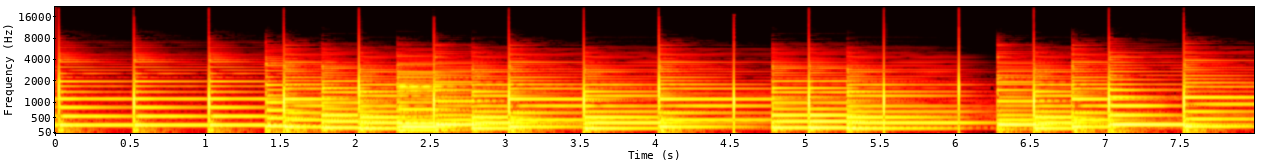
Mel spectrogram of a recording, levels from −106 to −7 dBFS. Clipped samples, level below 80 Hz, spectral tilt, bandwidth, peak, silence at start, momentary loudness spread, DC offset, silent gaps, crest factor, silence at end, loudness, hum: under 0.1%; -48 dBFS; -7.5 dB/octave; 8.8 kHz; -2 dBFS; 0 s; 6 LU; under 0.1%; none; 20 dB; 0 s; -23 LUFS; none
